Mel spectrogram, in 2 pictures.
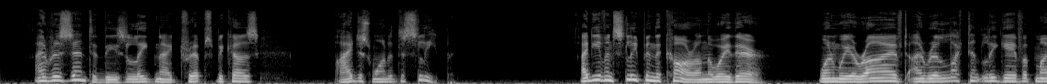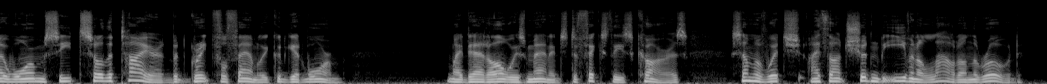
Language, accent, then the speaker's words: English; Illinois, United States; I grew up in Illinois, in a small farming community on the main road to Nauvoo.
